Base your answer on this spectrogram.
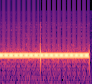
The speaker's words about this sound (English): We're giving Mikey a phone call right now. It is ringing at least, right?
